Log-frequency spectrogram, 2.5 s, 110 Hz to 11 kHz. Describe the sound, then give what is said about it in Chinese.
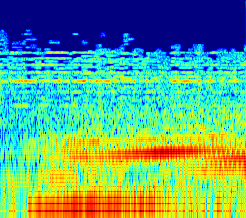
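A small-displacement Mercedes-AMG A45 engine (381 hp, 475 Nm, seven-speed dual-clutch) in S+ mode revs hard under acceleration, a loud, sustained growl with steady harmonic tones holding a fairly even pitch, no voices over it. “哇，这声音哦哦！虽然它排量小，但是它已经让我体会到了很长时间难得的那种稍微有一点点紧张，或者说刺激，或者说肾上腺素那种担忧的感觉。”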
